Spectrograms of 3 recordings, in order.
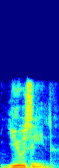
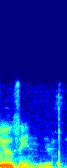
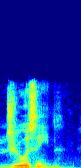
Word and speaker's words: using: after me using using using good good good and the reason that I wanted you guys to repeat that word is because um marelen it sounded like you said juing which is that's just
